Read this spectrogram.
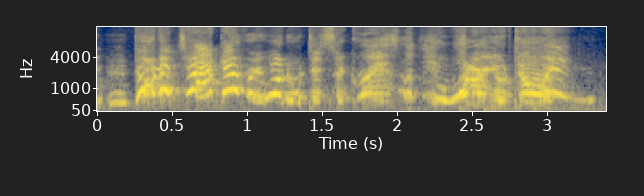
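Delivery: high-pitched, squealing protest; playful frantic scolding. Real, not acted. Streamer stopping Thunder threatening Red, frantic playful scolding.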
